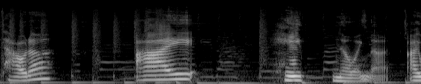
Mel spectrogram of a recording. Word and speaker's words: Gouda: It's pronounced Howda. No, it's not. Gouda's pronounced Howda?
